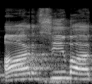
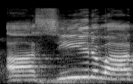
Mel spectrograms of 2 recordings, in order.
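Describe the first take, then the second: First: The r sound comes before the s. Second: The r sound comes before the v. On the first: The speaker calls it wrong. "यदि आपने सा के ऊपर रेप चढ़ा दी ना तो आरसीवाद होगा" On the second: The speaker calls it right. "बा के ऊपर चढ़ाओगे तो आशीर्वाद होगा"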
